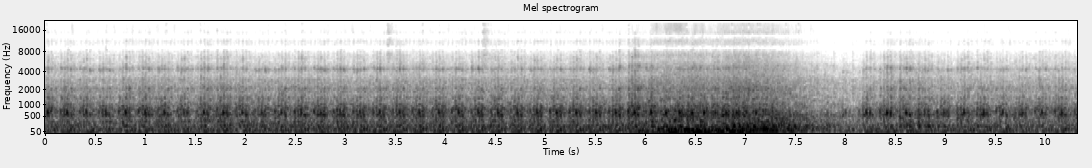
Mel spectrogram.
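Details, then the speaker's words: Scania DC12 truck diesel idling with low oil pressure reported and heavy smoke: rough, uneven knocking clatter of two to three beats a second; all bearing shells spun, cylinder liners and pistons damaged; crankshaft bearing knock. "son est très étrange, beaucoup de fumée, son effrayant, au début je pensais que le problème serait mineur."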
